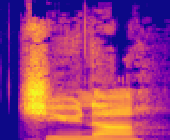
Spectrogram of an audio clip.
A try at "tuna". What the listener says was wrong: There's no CH. There are no CHs in tuna. It's a T. Tuna.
